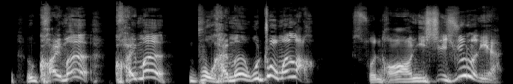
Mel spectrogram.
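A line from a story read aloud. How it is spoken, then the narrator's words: Angry shouting. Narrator (Chinese): 山民就更加愤怒了，边擂门边喊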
